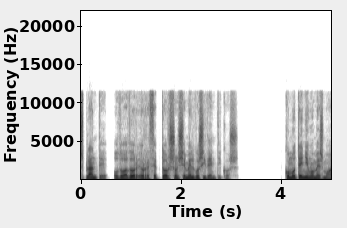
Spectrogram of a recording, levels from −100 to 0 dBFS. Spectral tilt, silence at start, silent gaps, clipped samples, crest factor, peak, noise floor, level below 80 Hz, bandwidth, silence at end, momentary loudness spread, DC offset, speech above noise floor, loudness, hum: -6 dB/octave; 0 s; 3.24-4.01 s; under 0.1%; 18 dB; -6 dBFS; under -90 dBFS; -52 dBFS; 12 kHz; 0 s; 16 LU; under 0.1%; over 68 dB; -22 LUFS; none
